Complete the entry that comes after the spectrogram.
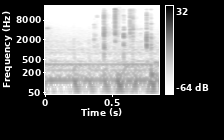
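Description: Quiet tapping on a computer keyboard while writing C++ code, a short cluster of soft, close key clicks in an uneven rhythm over a faint steady hum.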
